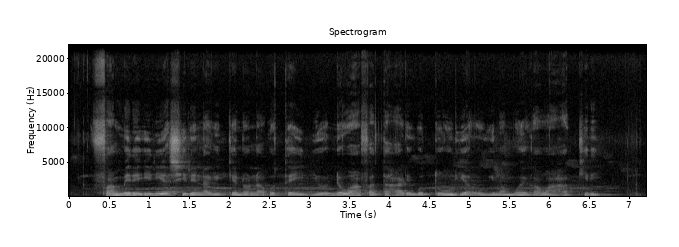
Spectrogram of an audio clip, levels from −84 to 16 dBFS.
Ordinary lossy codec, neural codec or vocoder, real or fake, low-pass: none; none; real; none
